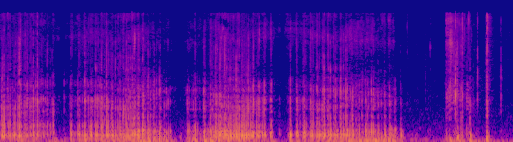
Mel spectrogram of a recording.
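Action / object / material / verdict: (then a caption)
scrape / woven seagrass tube / seagrass / none. Long nails scratch across a long cylindrical woven seagrass tube covered in a woven straw weave. The result is a dense, low, crackly rasping in several sustained passes separated by brief pauses, ending in softer, sparser scratches.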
